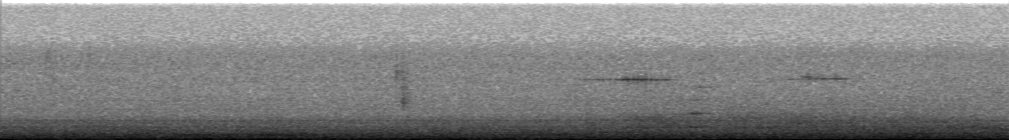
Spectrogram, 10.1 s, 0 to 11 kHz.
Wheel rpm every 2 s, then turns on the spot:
0, 0, 0, 0, 0.
none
